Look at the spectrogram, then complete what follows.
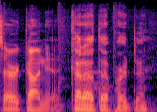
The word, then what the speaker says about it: Gagne: This was the last relief pitcher to win Cy Young, Eric Gagne.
